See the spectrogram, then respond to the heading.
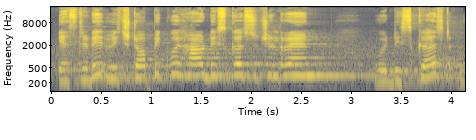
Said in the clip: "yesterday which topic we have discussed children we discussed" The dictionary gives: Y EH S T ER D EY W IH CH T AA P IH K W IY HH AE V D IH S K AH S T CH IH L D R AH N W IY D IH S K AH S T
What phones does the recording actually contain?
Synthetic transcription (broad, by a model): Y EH S T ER D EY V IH CH T AA P IH K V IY HH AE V D IH S K AH S T CH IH L D R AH N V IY D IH S K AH S T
